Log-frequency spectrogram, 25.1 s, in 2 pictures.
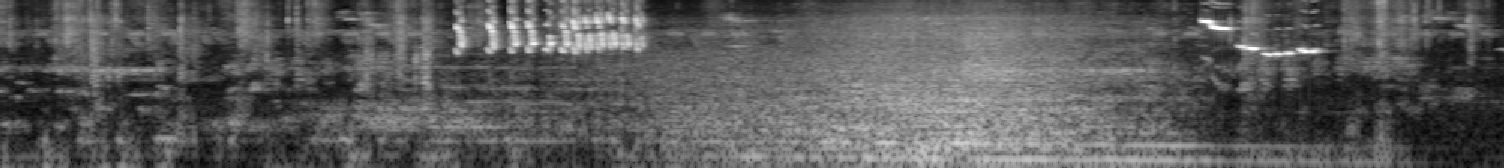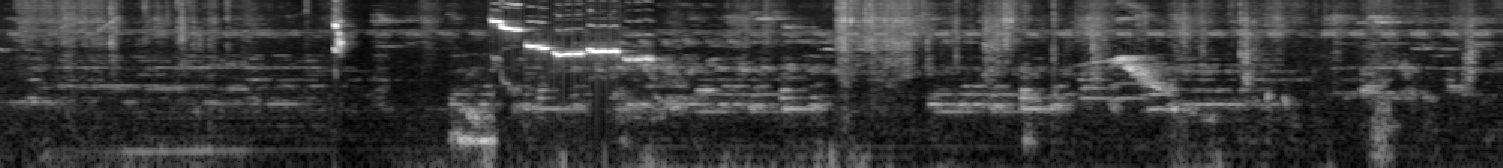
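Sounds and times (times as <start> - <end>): bird singing: 0.0 - 8.2, 8.9 - 25.0
high chirps: 0.0 - 8.2, 8.9 - 25.0
rushing noise: 2.2 - 11.9
whistled notes falling in pitch: 9.0 - 24.7.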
